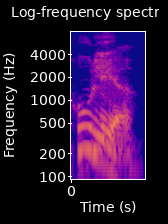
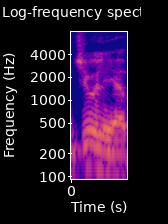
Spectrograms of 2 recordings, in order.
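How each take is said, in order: First: The name is said with a Spanish pronunciation. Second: The name is said with an English pronunciation. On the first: "it's a Spanish name, ... might very well prefer to hear Julia" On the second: "as opposed to Julia"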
